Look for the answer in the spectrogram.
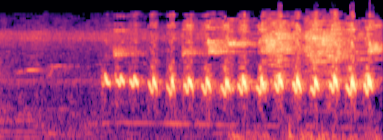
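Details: A yellow-vented bulbul gives a lure call to draw in other bulbuls: a steady, fast string of about twenty short, liquid chirps at one pitch, with faint rustling beneath.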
